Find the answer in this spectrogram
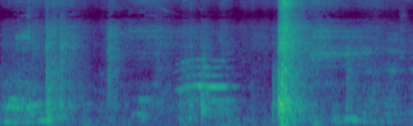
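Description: A single sharp knock or bang just under three seconds in, preceded by a short high-pitched voice-like call.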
